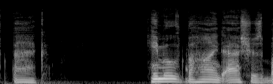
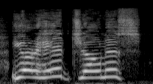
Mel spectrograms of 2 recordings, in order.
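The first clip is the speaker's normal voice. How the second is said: yelled; slower than usual. A narrator's reading. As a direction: call the hit from behind a tree. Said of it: "Asher yelled".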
